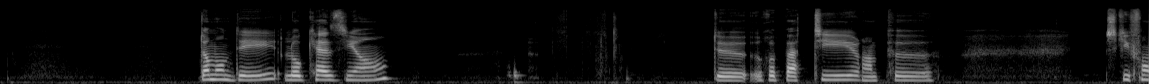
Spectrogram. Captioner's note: speaking French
